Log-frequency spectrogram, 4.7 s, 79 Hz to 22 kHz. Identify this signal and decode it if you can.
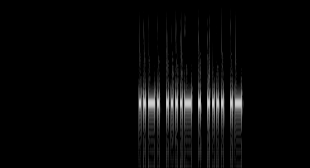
Morse code, heard as a keyed tone, about 34 wpm, 700 Hz. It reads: F4EHA
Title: DXCC-100 Call Signs - 5 Characters - 35wpm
